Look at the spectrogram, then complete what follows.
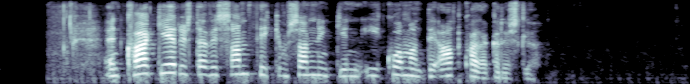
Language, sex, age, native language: Icelandic, female, 60-69, Icelandic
